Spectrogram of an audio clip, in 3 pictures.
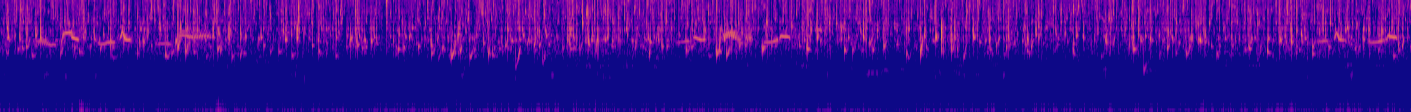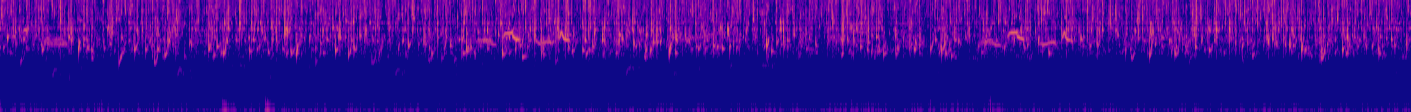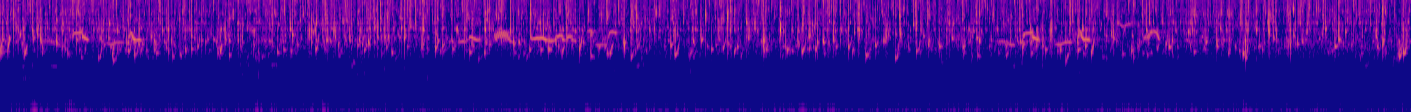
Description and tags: Waterflow Ib
Sound of water streaming down in storm water channel.
Stream, Nature, Coast, Field-Recording, Splash, River, Flow, Bubbles, Bubble, Water, channel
